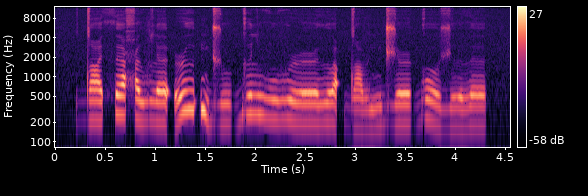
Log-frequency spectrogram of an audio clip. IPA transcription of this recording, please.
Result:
dˤ e˨ θ ɜ˧ ħ ɯ˨ v l ɜ˨ ʔ ɹ ɯ˦ ʔ n d͡ʒ u˨ ɡ ɯ˦ l v u˧ v ɹ ə˞˧ ð o˧ ʔ dˤ e˨ v n d͡ʒ ə˞˧ ɡ o˦˨ ʒ ɯ˨ ð ə˧

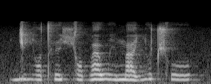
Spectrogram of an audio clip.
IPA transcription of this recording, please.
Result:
ɟ ɪ˧ ʎ ɔ˧ tʰ ɪ˧ ç ɔ˧ b a˦ w i˧ m a˧ ʎ ʊ˦ t͡ʃʰ ʊ˦

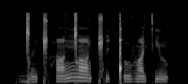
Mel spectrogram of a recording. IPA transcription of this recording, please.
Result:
ɡ͡ǀ ɛ̃ ǁʰ ɑ̃ ŋ͡ǀ ɑ̃ ǁ i ǃ u v ɑ̃ tʲ ũ

